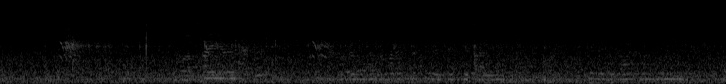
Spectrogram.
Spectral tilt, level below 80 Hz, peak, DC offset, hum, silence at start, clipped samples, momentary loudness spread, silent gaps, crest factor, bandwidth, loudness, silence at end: -6 dB/octave; -68 dBFS; -32 dBFS; under 0.1%; none; 0 s; under 0.1%; 4 LU; none; 20 dB; 11 kHz; -53 LUFS; 0 s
